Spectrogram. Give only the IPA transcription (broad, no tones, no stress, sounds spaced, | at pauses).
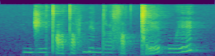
n d͡ʒ i tʼ ɔ̰ tˤ ḭ f mʲ ɔ n d ɔ sˤ ṵ tˤ ǀ ḛ | w e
